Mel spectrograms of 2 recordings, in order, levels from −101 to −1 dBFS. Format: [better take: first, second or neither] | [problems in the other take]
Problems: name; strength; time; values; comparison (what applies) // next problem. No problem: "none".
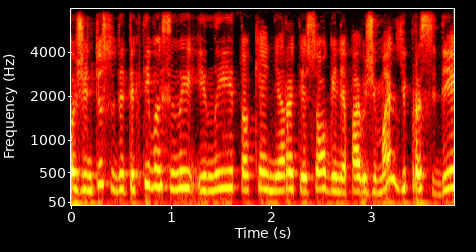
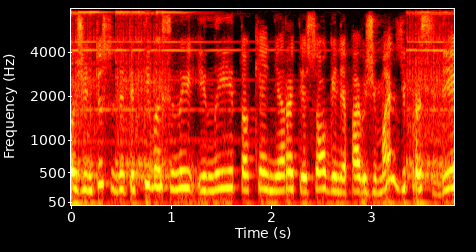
first | background sound (Telephone); 14 dB below the speech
